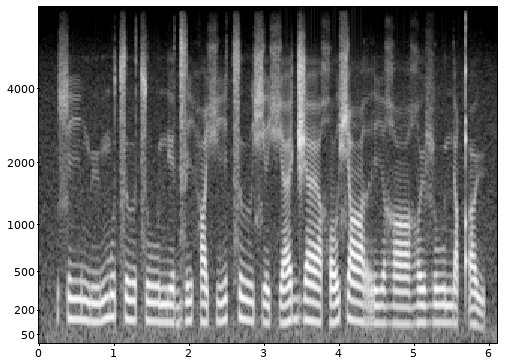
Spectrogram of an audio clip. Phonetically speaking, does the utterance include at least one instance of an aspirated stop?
no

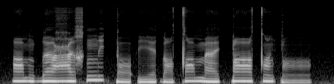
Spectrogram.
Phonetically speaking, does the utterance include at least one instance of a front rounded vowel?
no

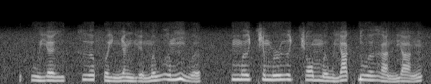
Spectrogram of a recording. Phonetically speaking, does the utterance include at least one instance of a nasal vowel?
no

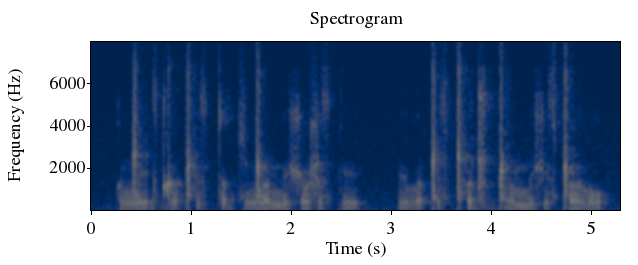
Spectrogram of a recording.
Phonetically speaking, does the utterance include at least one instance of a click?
yes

